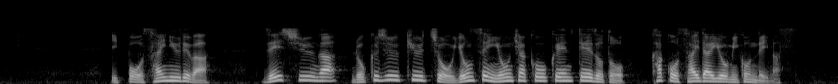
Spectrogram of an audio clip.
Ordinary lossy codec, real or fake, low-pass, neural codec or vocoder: none; real; 5.4 kHz; none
